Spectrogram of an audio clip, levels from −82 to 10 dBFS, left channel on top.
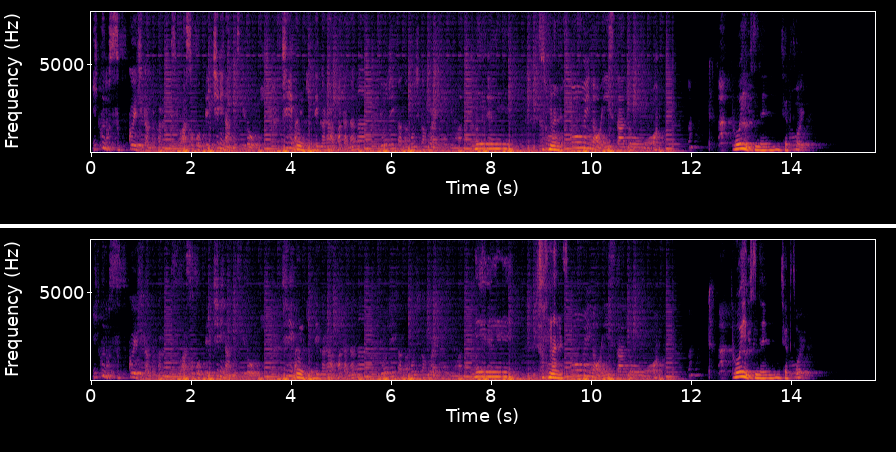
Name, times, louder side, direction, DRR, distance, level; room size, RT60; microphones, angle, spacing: voice 1, 0.0-8.0 8.8-11.4 11.9-12.0 12.5-13.1 13.9-14.3, left 2 dB, 85° left, 2 dB, 7.7 m, -33 dB
sound 1, 0.9-11.7, equal, 25° left, 2.4 m, -25 dB
voice 2, 4.1-4.6 7.6-8.4 8.9-9.4 12.8-14.2, right 1 dB, 75° right, 10 dB, 1.4 m, -22 dB
28.0 x 18.5 x 6.2 m, 0.71 s
head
